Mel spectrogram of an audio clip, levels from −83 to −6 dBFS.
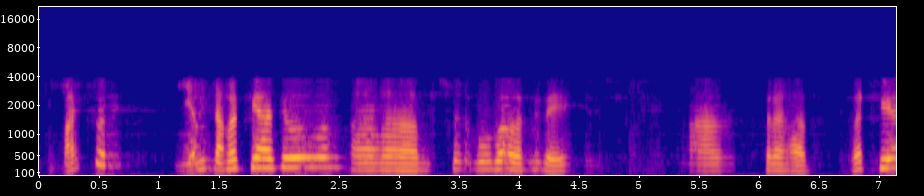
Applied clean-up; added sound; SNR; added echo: neural separator model SepFormer WHAMR!.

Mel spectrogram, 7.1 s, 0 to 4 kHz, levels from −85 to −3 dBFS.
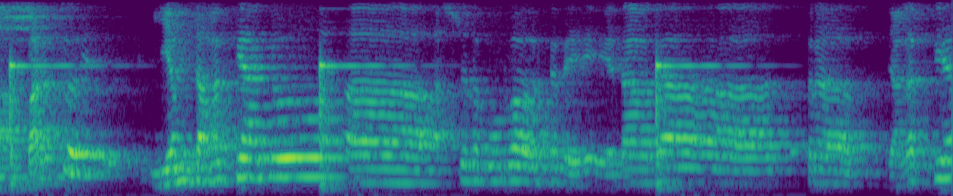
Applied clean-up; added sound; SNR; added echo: none; Piano; 8 dB; reverberation time 0.8 s.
